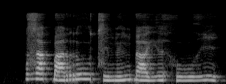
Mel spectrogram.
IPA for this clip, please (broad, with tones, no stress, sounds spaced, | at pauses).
z a˦ k͡p a˨ r uː˦ t͡s i˨ m ɾ ĩ˦ ŋ ɗ a˨ j ɪ˨ h uː˨ ɣ i˦˨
